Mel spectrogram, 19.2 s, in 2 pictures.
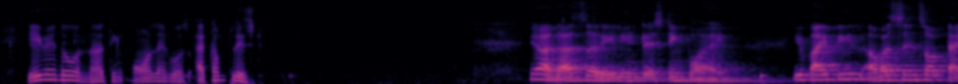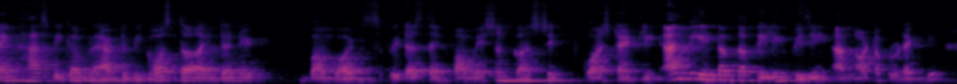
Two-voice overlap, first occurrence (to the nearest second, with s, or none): none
